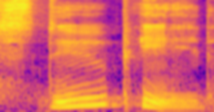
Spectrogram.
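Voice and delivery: put-on the word stupid in a French accent. Narrator mimicking how Grandmere pronounced 'stupid': Grandmere's French accent on 'stupid'. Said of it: "The way she pronounced stupid was kind of funny. Like stupid".

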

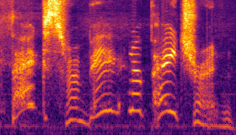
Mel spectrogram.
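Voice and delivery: stressed voice, very high and slow. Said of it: "He's saying".

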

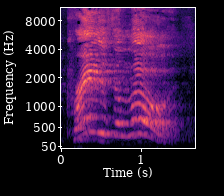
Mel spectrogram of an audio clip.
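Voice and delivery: shrill cry, pitched way up. Telling a joke, acting out the woman finding groceries: acting out a shout. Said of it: "saw a large bag of groceries and shouted".

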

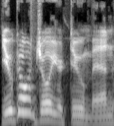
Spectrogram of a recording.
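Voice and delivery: cracking, breaking voice. Wrapping up a video with a co-host, voice cracking. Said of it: "as my voice cracks".

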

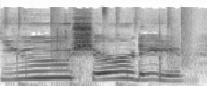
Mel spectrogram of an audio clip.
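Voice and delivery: put-on cowboy voice with fake cowboy accent. Replying to the other speaker's announcement, in a cowboy voice. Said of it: "Why are you talking in cowboy voice?".

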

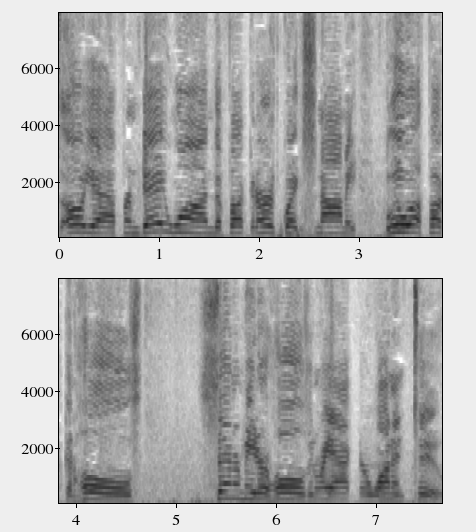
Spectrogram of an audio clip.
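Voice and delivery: ordinary delivery

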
